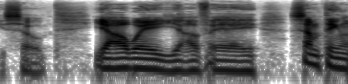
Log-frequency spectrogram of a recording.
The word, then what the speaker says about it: Yahweh: It can be pronounced somewhere between the English W and V. So Yahweh Yave, something like that.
